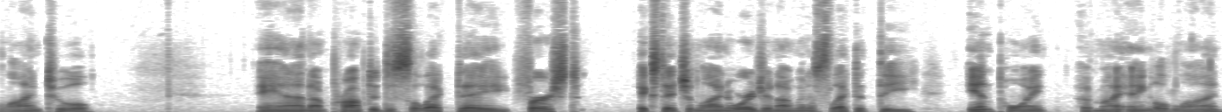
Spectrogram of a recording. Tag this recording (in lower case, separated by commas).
speech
